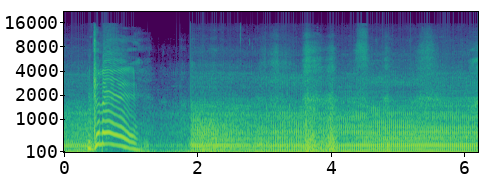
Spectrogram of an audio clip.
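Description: Hero XPulse 200 single-cylinder motorcycle engine comes in about two seconds in and runs at a steady, even pitch.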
